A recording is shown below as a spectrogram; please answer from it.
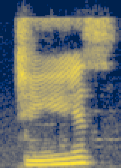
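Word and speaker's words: चीज़: नहीं है यहाँ पे, चीज, चीजें। ज के नीचे बिंदी है, सही उच्चारण करके हम पढ़ेंगे।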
